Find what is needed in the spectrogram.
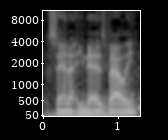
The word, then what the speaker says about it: Santa Ynez Valley: I'll probably pronounce most of your towns wrong, but the Santa Ynez Valley. – No, you got it right.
